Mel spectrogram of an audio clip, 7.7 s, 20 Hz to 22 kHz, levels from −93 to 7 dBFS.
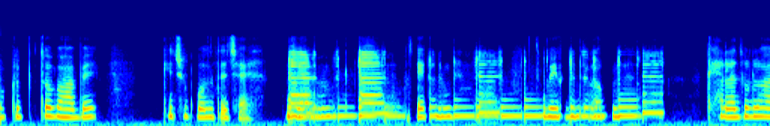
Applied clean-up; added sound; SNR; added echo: neural diffusion model UNIVERSE++.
